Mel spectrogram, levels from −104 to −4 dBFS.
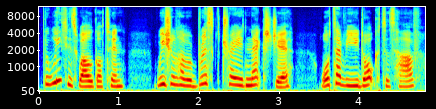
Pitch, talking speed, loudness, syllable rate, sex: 260 Hz, 235 wpm, -17 LUFS, 5.7 syllables/s, female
